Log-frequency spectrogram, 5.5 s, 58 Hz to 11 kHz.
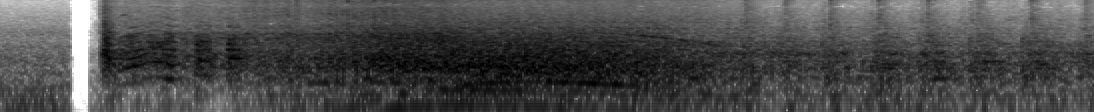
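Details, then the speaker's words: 1987 Jeep Comanche, AMC 4.0L Renix, died while driving; no fuel rail pressure, pump doesn't prime at key-on, runs on starting fluid: starter cranks steadily for seconds without catching; crank no start, owner suspects fuel pump. "There is no pressure in the fuel rail, and the fuel pump does not prime when you turn the key, so I have a feeling this is a fuel-related issue."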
